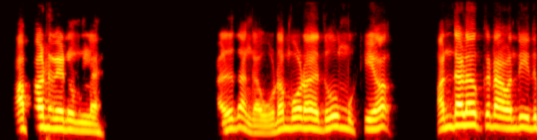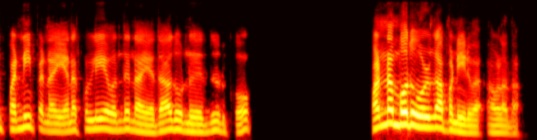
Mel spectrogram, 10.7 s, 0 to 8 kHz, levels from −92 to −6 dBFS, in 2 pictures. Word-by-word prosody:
சாப்பாடு 180 +3 +2
வேணும்ல? 135 -7 -1 1.2
அதுதாங்க 160 - -3
உடம்போடு 165 +6 0
இதுவும் 175 +3 -3
முக்கியம், 155 +7 -2 0.5
அந்த 190 +5 -5
அளவுக்கு 220 -1 +1
நான் 175 -2 +3
வந்து 180 +2 -5
இது 180 +1 -5
பண்ணிப்பேன், 160 -4 -4
நான் 125 -1 -4
எனக்குள்ளேயே 155 +4 -4
வந்து 150 +3 -6
நான் 115 -3 -2
ஏதாவது 145 +6 -2
1 120 -3 -5
இது 130 +6 -9
இருக்கும். 120 - -8 1.2
பண்ணும்போது 230 +3 +8
ஒழுங்கா 180 -1 +4
பண்ணிடுவேன் 115 -7 -3
அவ்ளோ 105 -1 -5
தான். - - -16
160 Hz, 140 wpm, -23 LUFS, 130-180 Hz, 1.2 s, பண்ணும்போது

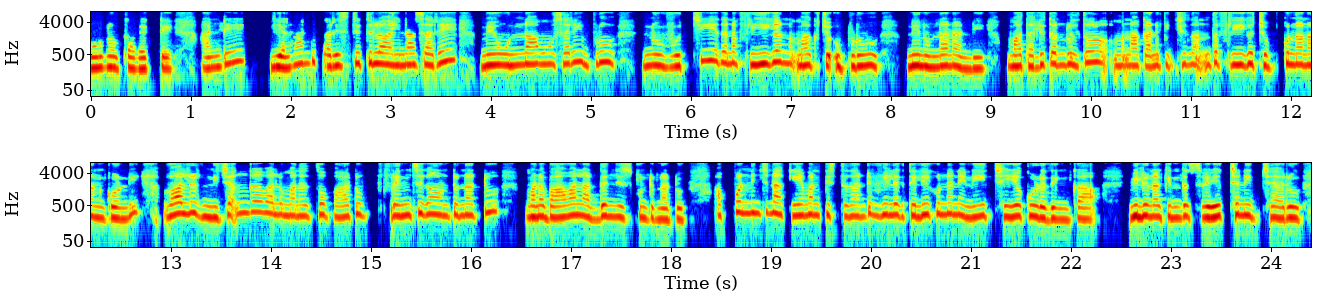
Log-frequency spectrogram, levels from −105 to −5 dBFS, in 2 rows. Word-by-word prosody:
అవును 220 +1 +4
కరెక్టే. 205 0 +1 0.4
అంటే 230 +6 0 0.5
ఎలాంటి 275 +7 0
పరిస్థితుల్లో 255 +4 +1
అయినా 255 +1 +1
సరే, 265 +4 +2 0.4
మేము 260 +1 +5
ఉన్నాము. 275 +2 +1
సరే 280 +2 -1
ఇప్పుడు 275 +4 -1 0.5
నువ్వు 250 -3 +1
వచ్చి 240 +8 -3
ఏదైనా 295 -3 -1
ఫ్రీగా 275 +3 +4
న్ - - -2
మాకు 250 0 +1
చె 240 - +6
ఇప్పుడు 235 +3 +1 0.5
నేనున్నానండి, 235 -3 +3 0.3
మా 240 - +5
తల్లిదండ్రులతో 265 +3 -1 0.4
నాకు 250 -1 -2
అనిపించింది 250 +2 -4
అంతా 260 +4 -3
ఫ్రీగా 265 +1 +2
చెప్పుకున్నాను 260 +3 0
అనుకోండి. 230 +3 0 0.4
వాళ్ళు 300 +2 +4 0.2
నిజంగా 305 +9 -2
వాళ్ళు 285 -3 -2
మనతో 260 +1 -3
పాటు 250 +4 -2 0.3
ఫ్రెండ్స్‌గా 275 +3 +1
ఉంటున్నట్టు 270 +3 -2 0.4
మన 245 - +4
భావాలను 255 +3 +2
అర్థం 255 +4 +1
చేసుకుంటున్నట్టు. 215 -2 -2 0.4
అప్పటినుంచి 315 +2 -1
నాకేమనిపిస్తదంటే 270 -2 -2
వీళ్ళకి 275 -3 0
తెలియకుండా 285 +3 0
నేను 240 -3 0
ఏది 260 -1 -5
చేయకూడదు 245 -3 +2
ఇంకా. 210 +2 -3 0.5
వీళ్ళు 255 +1 +6
నాకు 250 0 -1
ఇంత 230 +3 0
స్వేచ్ఛ‌న్నిచ్చారు. 235 -1 +3
255 Hz, 125 wpm, -23 LUFS, 235-280 Hz, 0.5 s, చె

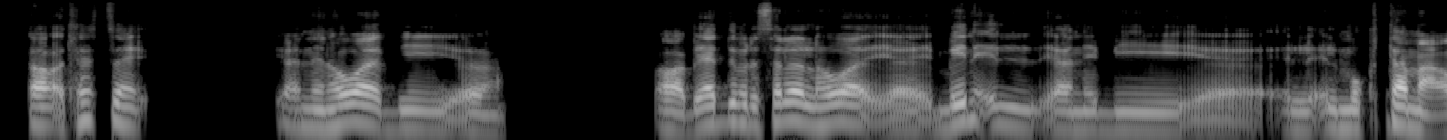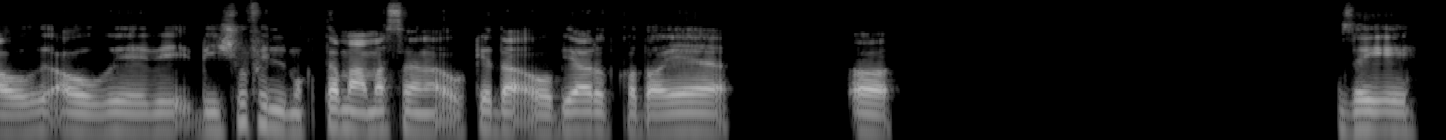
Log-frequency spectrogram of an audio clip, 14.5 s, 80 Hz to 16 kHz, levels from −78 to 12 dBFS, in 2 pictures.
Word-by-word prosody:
آه 145 -1 +6
تحس 170 -1 -4
إ 140 - +1 0.7
يعني 130 -1 -5
هو 150 0 +6
بي 120 0 -6
آه، 105 -2 -3 0.8
آه - - +4
بيقدم 150 +4 +2
رسالة 160 +4 +3
اللي 145 -3 +1
هو 155 +1 +5
ي 60 0 -1
ي - - -8
بينقل 145 -3 -2
يعني 120 -1 -2
بي 115 0 -6 0.6
ال 120 - -7
المجتمع، 125 +1 +5
أو 105 +2 0
أو 110 -2 -1
بي 115 -1 -4
بي 115 +1 -7
بيشوف 120 +8 -4
المجتمع 125 -1 +1
مثلًا 115 -1 0
أو - - -4
كده 125 - 0
أو 105 - -1
بيعرض 120 +1 +1
قضاياه، 115 +2 +1 0.6
آه. 110 -2 +3 2.2
زي 120 +1 -1
إيه؟ 120 -2 -1
120 Hz, 140 wpm, -24 LUFS, 115-140 Hz, 2.2 s, آه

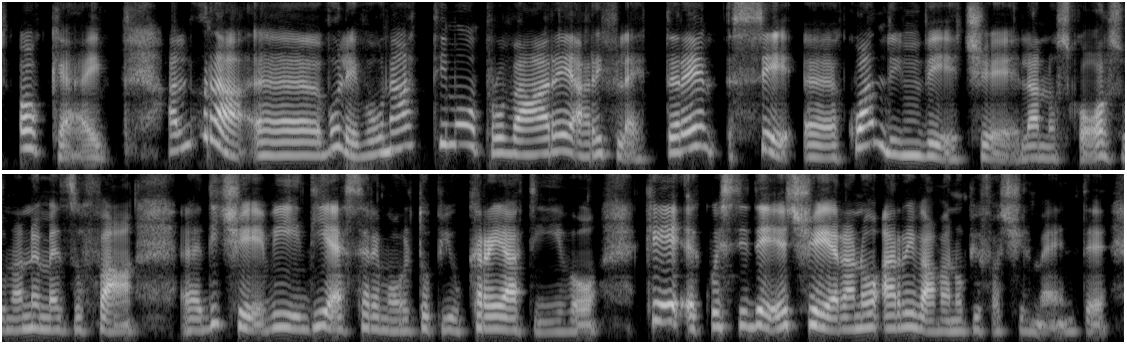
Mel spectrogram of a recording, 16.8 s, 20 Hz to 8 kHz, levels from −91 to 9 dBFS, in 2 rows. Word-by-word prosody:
Okay. 295 0 -2 0.4
Allora, 420 - +3
ehm, 195 0 0
volevo 205 - -3
un 235 - -3
attimo 335 +3 -3
provare 225 +2 +2
a 195 - +1
riflettere 220 - 0
se, 485 -2 +3
ehm, 170 -1 -2
quando 325 -5 +1
invece, 185 -5 -3
l'anno 165 0 -3
scorso, 180 +1 -2
un 160 - -13
anno 170 +4 -4
e - - -3
mezzo 165 -1 -1
fa, 160 - +1 0.3
ehm, 160 +1 -6
dicevi 195 -5 0
di 200 +5 -4
essere 190 -3 +4
molto 155 +2 -9
più 165 -3 -13
creativo, 160 -6 +1 0.3
che 280 -9 +2
queste 210 +1 +1
idee 220 -1 +3
c'erano, 195 -4 +5
arrivavano 170 -7 0
più 170 +3 -13
facilmente. 145 - -8
195 Hz, 120 wpm, -23 LUFS, 165-235 Hz, 0.4 s, c'erano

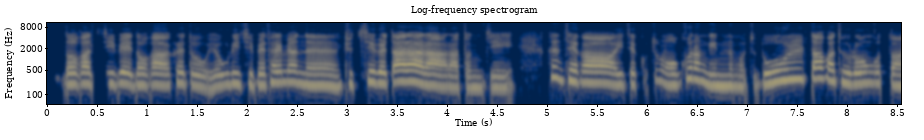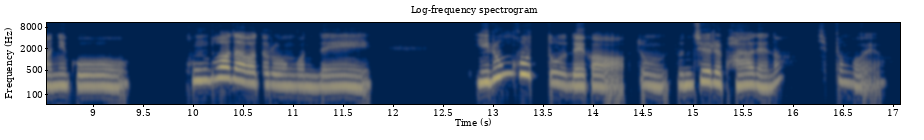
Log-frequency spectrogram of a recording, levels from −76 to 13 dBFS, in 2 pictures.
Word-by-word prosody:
"너가 205 +1 +2
집에 210 +1 -2
너가 190 0 +1
그래도 185 -6 -4
여 170 - -3
우리 200 +3 -3
집에 190 0 -3
살면은 195 -6 -1
규칙을 215 +3 -1
따라라."라든지. 175 -8 +4 0.3
그냥 315 -3 -2
제가 225 -4 +4
이제 195 +1 -3
그 - - -16
좀 255 - -10
억울한 235 +7 0
게 190 - -1
있는 180 -1 -2
거죠. 170 0 -9
놀다가 270 +5 +3
들어온 215 -2 -1
것도 215 -3 -4
아니고 180 0 -3 0.5
공부하다가 260 -2 +3
들어온 190 -3 -5
건데 175 0 -5 1.0
'이런 295 - +2
것도 360 - +2
내가 180 -1 -1
좀 185 -2 -7
눈치를 210 +4 0
봐야 195 0 -3
되나?' 185 - -5 0.3
싶은 235 -3 -12
거예요. 200 +4 -11
200 Hz, 290 characters per minute, -23 LUFS, 180-230 Hz, 1.0 s, 따라라."라든지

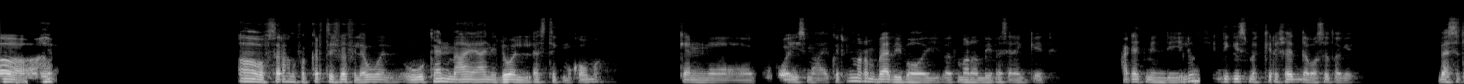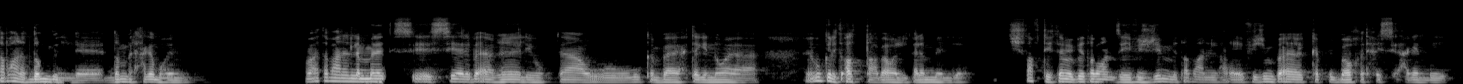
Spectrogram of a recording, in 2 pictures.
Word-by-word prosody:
آه. 120 0 +6 1.9
آه، 135 -3 +6
هو - - +7
بصراحة 125 +4 +2
أنا 120 - -3
فكرت 125 +1 -1
فيها 120 +1 +5
في 120 - -9
الأول، 110 -1 +1
وكان 120 +4 +2
معايا 120 0 +3
يعني 115 0 0
اللي 110 +2 +6
هو 120 - +10
الأستك 110 0 -2
مقاومة، 110 +4 -4 0.7
كان 105 -2 -2 0.7
كويس 105 0 +1
معايا، 95 -2 -6
كنت - - -6
باتمرن 150 -4 0
بقى 120 0 +6
بيه 110 -1 +2
باي 100 -2 +2
باتمرن 105 0 -2
بيه 100 0 -3
مثلًا 100 -1 -5
كتف، 100 - -9 0.6
حاجات 120 -1 -2
من 105 -2 -2
دي، 100 0 -3
اللي 120 +6 -2
هو 155 - +2
تدّي 130 - -4
جسمَك 125 -3 -2
كده 125 +2 -3
شدَّة 120 0 +2
بسيطة 100 0 -2
كده، 95 -1 -10 0.8
بس - - +2
طبعًا 145 -3 +1
الدامبل، 115 -4 +3
الدامبل 100 +5 -2
حاجة 120 +2 +1
مهمة، 100 -2 -2 1.2
هو 130 - +1
طبعًا 155 -2 +1
لما 135 -1 +5
الس 135 - -4
السعر 130 -3 +1
بقى 115 -2 +1
غالي 110 -1 -1
وبتاع، 105 +1 -4
وممكن 105 +1 -4
بقى 105 -1 +2
يحتاج 110 +2 -2
إن 105 0 0
هو 105 0 +1
يع 95 -1 -4 0.5
ممكن 165 0 +4
يتقطع 125 -6 +1
بقى 105 +1 +2
والكلام 105 +1 0
من 100 -2 -2
ده، 100 0 -9 0.4
مش - - -9
هتعرف 155 -1 -5
تهتم 125 0 +2
بيه 125 - +3
طبعًا 125 -2 +2
زي 110 0 0
في 110 - -1
الGYM 115 +2 -2
طبعًا 105 -3 -5
في 115 - -6
الGYM 125 -1 -1
بقى 120 -1 +4
الكابتن 115 +1 -5
بيبقى 110 0 +1
واخد 110 - -4
حِس - - -8
الحاجات 105 0 -5
دي، 100 -1 -7
110 Hz, 170 wpm, -23 LUFS, 105-120 Hz, 1.9 s, هو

